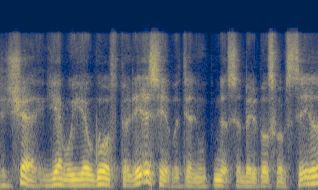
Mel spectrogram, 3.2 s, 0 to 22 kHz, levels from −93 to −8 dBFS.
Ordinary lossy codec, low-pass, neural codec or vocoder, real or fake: Opus, 64 kbps; 10.8 kHz; codec, 16 kHz in and 24 kHz out, 0.6 kbps, FocalCodec, streaming, 2048 codes; fake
